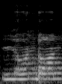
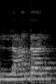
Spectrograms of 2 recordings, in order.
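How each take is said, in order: First: The first vowel sounds like 'oh'. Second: The first vowel sounds like 'uh'. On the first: The speaker calls it wrong. "you wouldn't say London" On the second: The speaker calls it right. "you would say London"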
